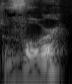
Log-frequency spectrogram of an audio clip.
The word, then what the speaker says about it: mhór: Cuid mhór with a V.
